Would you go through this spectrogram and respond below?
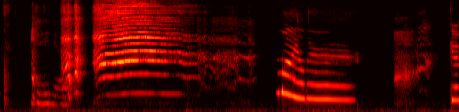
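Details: Two-month-old baby crying in short, high-pitched wails with breaths between, before his one-year-old brother calms him with a pacifier.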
